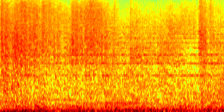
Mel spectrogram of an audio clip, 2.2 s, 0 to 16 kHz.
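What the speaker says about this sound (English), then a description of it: "all the guns are firing on us" Sentry guns in the game Clear Skies 3 fire in a dense, continuous barrage, booming bursts rolling together loud and close with no pauses.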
